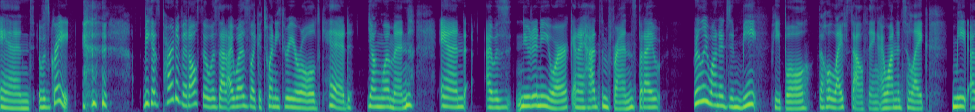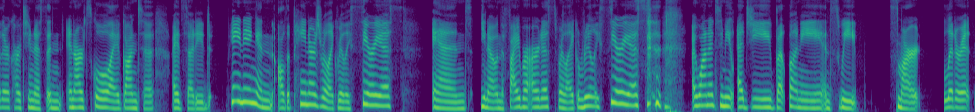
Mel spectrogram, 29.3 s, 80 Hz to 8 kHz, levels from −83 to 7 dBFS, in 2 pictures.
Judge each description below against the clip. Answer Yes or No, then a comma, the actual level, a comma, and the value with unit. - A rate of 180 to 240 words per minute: Yes, average, 190 wpm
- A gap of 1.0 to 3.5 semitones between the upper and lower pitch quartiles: No, average, 4.1 semitones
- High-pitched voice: Yes, high, 215 Hz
